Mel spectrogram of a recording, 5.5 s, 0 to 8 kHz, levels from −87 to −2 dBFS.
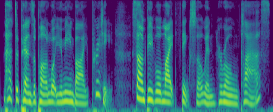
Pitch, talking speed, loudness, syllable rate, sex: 190 Hz, 185 wpm, -18 LUFS, 4.4 syllables/s, female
